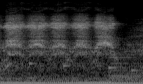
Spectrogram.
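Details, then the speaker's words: Scotts Classic 20" 5-blade reel mower with electric conversion kit, reel spun slowly in reverse with 100-120 grit lapping compound: even hissy rasp pulsing about five times a second, grinding smoothed out, time to add more paste. ">> Now, as you're spinning this, you're going to hear it grinding and then the sound is going to kind of smooth out."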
